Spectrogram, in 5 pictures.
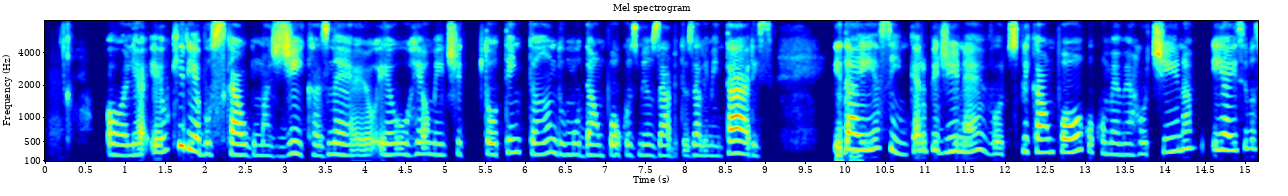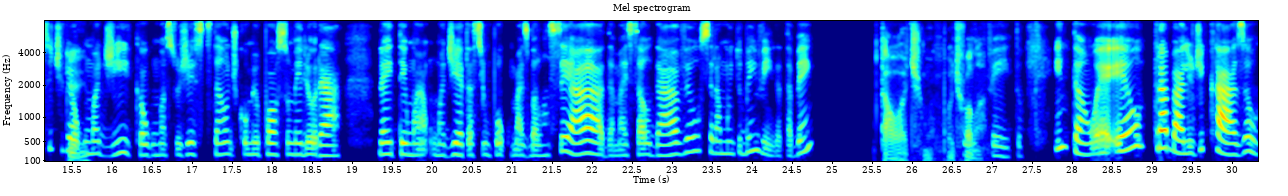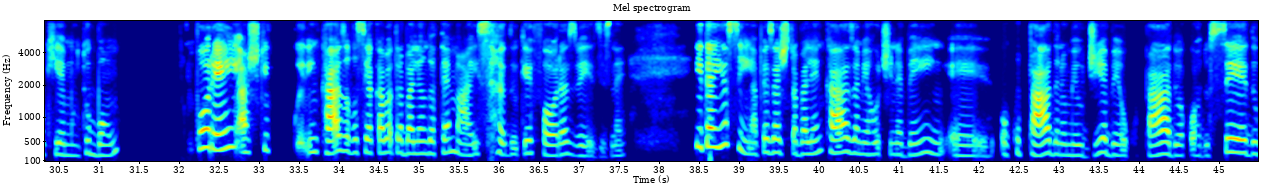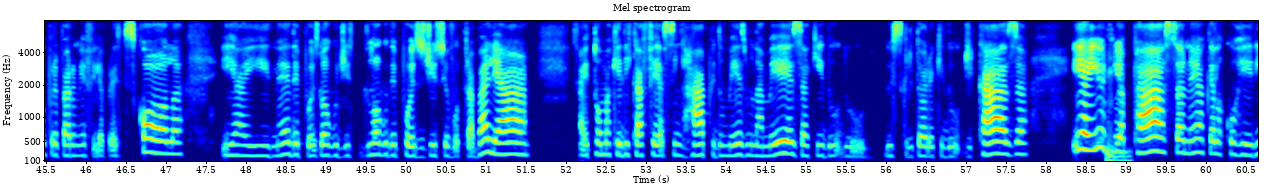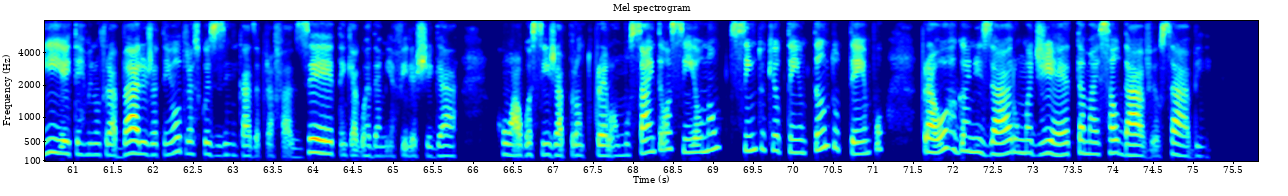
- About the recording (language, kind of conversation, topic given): Portuguese, advice, Por que me falta tempo para fazer refeições regulares e saudáveis?
- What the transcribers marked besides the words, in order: none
